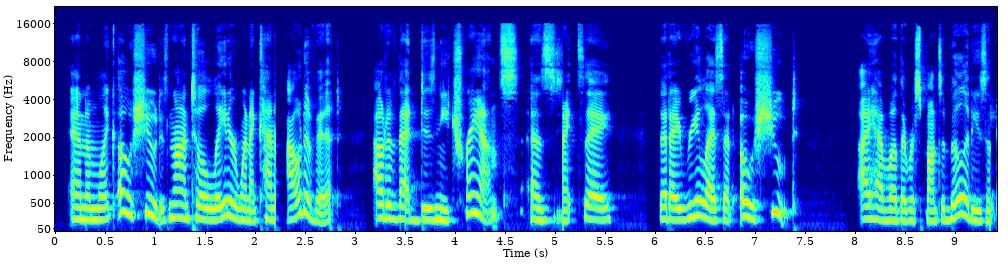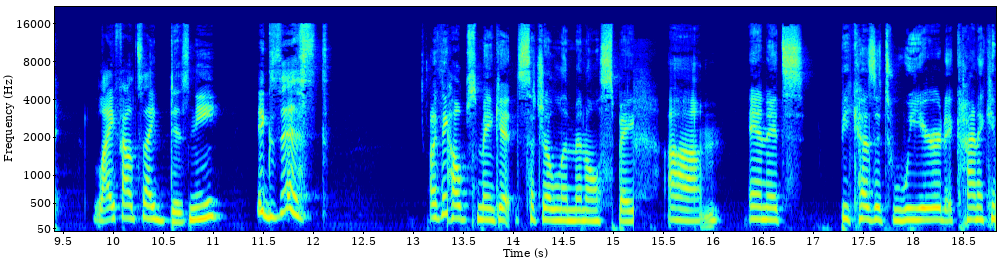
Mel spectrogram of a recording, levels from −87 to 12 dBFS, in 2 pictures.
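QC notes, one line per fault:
2.21 s (after "later when I kind"), 5.09, 9.36, 13.35 (before "make it such a") and 15.21 s (after "it such a liminal"): damaged data in a compressed stream. Brief glitches as the decoder chokes on bad frames, loses sync and jumps ahead to the next header.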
